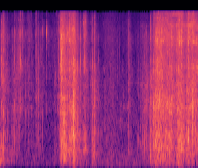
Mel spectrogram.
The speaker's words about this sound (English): Why don't you unwrap your present? Let's see.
